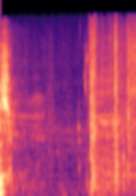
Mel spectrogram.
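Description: A sheet of printer paper rustling as it is picked up from an open cardboard box, starting about a second in with a short, sharp rustle and then softer handling noise.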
